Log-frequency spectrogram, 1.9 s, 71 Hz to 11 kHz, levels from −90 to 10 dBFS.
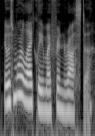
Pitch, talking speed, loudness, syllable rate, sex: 225 Hz, 220 wpm, -17 LUFS, 5.8 syllables/s, female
